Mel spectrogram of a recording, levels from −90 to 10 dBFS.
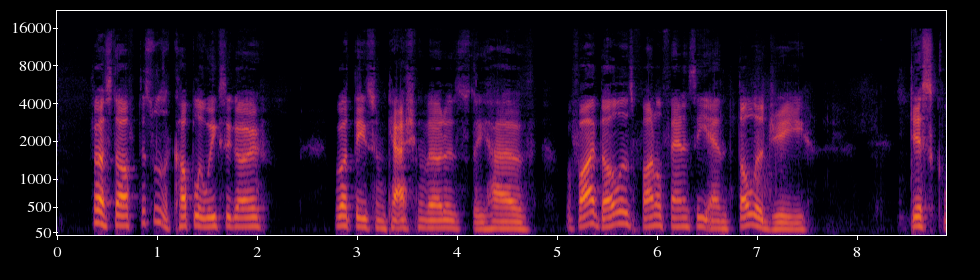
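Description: No technical faults can be heard anywhere in this audio.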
